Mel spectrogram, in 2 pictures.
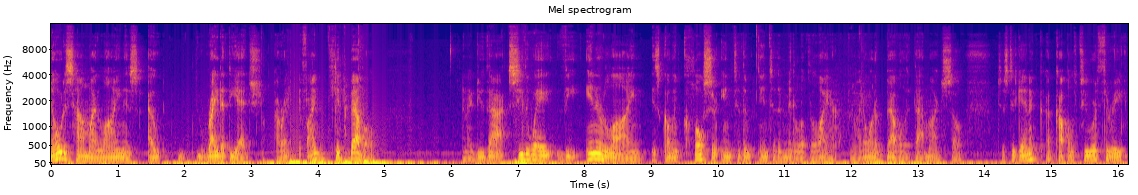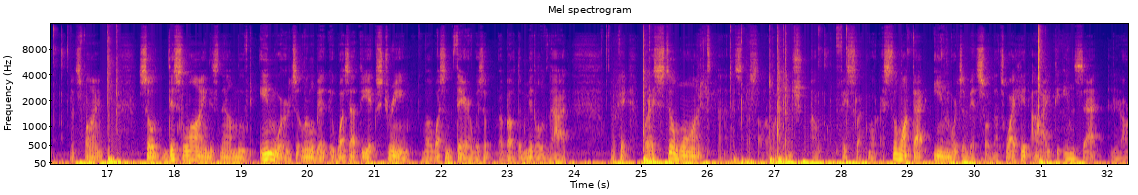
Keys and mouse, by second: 4.3 ctrl+b, 17.0 a, 25.0 Tab, 27.0 ctrl+Tab, 28.0-30.2 drag, 30.3 click, 30.9 i.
